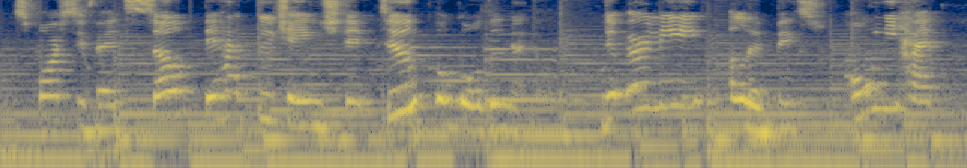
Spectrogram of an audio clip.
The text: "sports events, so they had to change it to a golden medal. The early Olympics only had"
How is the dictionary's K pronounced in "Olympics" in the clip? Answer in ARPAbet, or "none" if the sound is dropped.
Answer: K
